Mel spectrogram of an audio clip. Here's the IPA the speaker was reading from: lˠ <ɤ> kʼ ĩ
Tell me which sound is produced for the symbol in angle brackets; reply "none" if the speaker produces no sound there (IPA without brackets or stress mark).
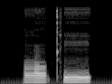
o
